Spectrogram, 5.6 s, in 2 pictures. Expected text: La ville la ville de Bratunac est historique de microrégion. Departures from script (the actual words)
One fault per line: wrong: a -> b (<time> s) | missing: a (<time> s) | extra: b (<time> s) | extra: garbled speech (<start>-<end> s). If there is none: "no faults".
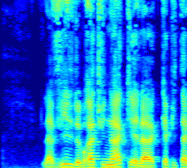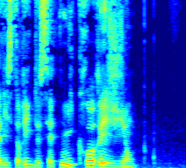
missing: la ville (1.1 s)
extra: la capitale (2.1 s)
extra: cette (3.4 s)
